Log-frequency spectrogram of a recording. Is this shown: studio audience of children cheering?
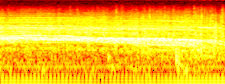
yes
